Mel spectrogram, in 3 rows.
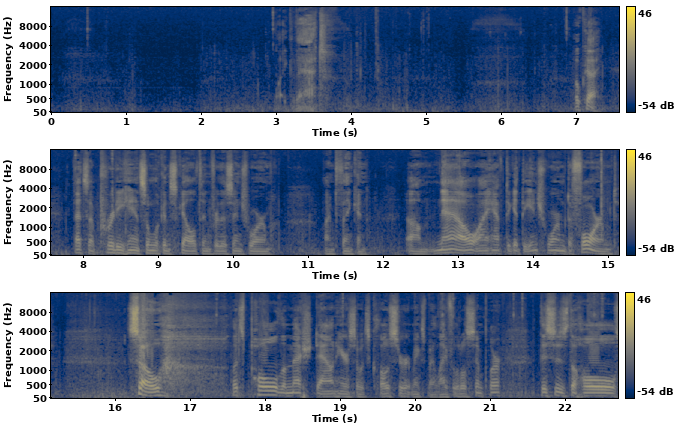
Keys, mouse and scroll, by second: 4.2 a, 5.3-6.1 scroll up 4, 6.8-7.9 alt+drag, 8.9 a, 10.0 scroll up 2.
